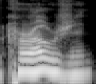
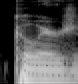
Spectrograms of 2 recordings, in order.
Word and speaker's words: coercion: Combmes, 55, faces charges of racketeering, conspiracy, sex trafficking by force, fraud, or corrosion. How do you say that? Coercion.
